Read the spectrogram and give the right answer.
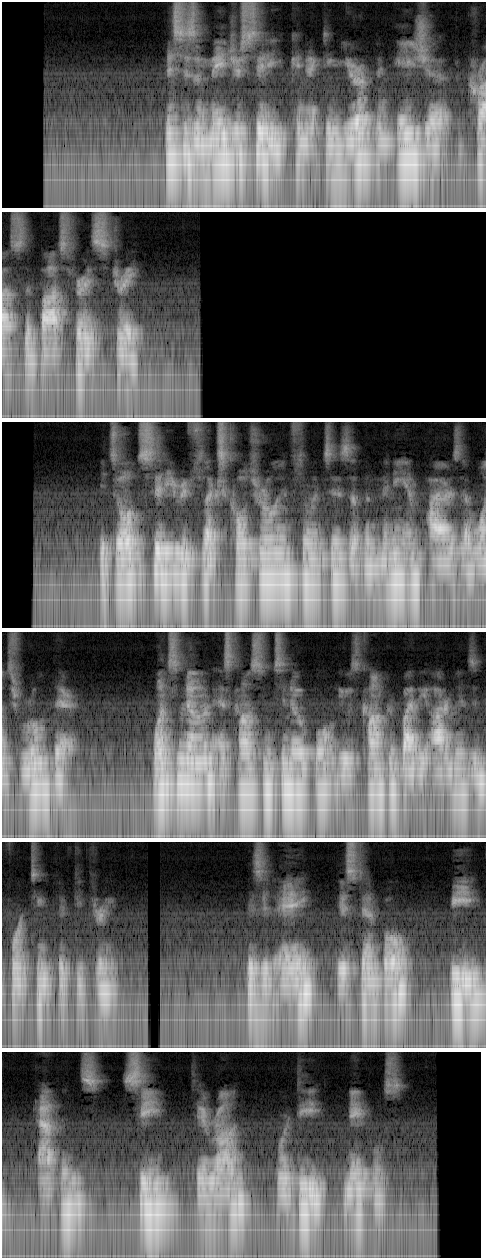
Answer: If you chose Istanbul, you're correct.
